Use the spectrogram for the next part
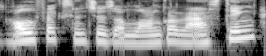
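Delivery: usual speaking voice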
